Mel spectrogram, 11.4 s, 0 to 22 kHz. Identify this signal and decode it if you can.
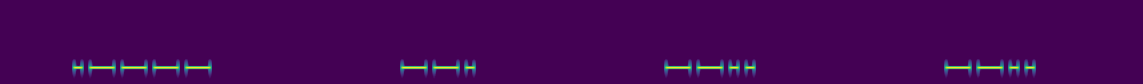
Morse code, heard as a keyed tone, about 15 wpm, spaced as for 4 wpm, 700 Hz. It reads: 1GZZ
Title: USA Call Signs - 5 Characters - 8x Character Spacing - 15wpm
